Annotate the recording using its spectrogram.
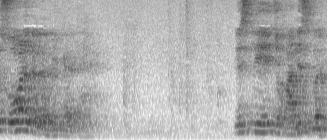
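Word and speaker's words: Tshwane: है नाम है स्वाने इंग्लिश में टी लगा देते हैं स्वाने एसस के पहले टी साइलेंट हो जाता है स् दक्षिण अफ्रीका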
